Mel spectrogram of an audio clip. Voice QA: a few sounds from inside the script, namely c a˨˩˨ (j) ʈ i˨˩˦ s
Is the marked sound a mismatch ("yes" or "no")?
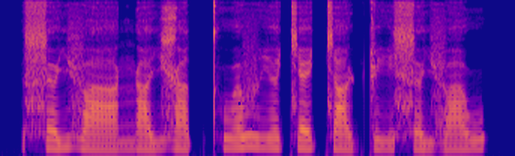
no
